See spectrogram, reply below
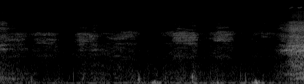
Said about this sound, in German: Vielleicht hörst du jetzt gerade die Vögel, die hier langfliegen.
